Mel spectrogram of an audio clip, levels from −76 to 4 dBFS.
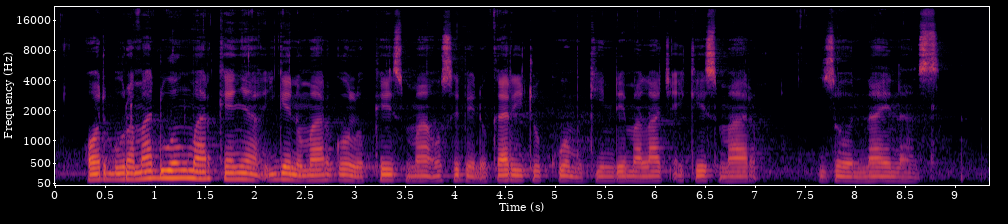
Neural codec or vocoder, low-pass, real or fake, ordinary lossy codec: none; none; real; none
